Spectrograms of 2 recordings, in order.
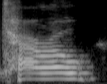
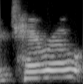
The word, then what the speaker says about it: tarot: the word is it Tarot what is the proper correct pronunciation you can say it either way it's either tarot or tarot it's like either or either Steve potato potato I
